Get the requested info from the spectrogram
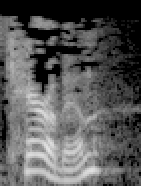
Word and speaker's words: cherubim: The next one we want to look at is classification is cherubim, with a K. It is spelled C-H-E-R-U-B-I-M.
